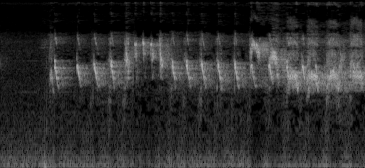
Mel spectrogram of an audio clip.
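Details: A Green leafbird in training to raise its crest and deliver ngentrok song starts a quick string of sharp, high chirped notes that run evenly, then merge into a denser warbled phrase at the end.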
